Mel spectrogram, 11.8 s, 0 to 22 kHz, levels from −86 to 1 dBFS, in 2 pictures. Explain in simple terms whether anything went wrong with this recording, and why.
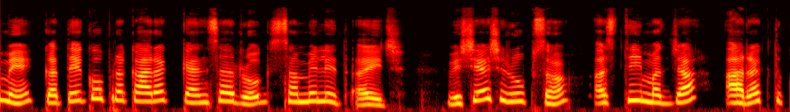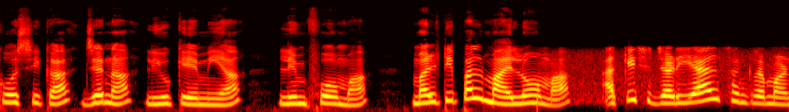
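Near the end, from about 9.96 s, the speech suddenly turns dull and boxy, losing everything above roughly 4.4 kHz, with a faint new background hiss and no gap. That's most likely an input switched to a poorer device, like a headset's narrower call mode.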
